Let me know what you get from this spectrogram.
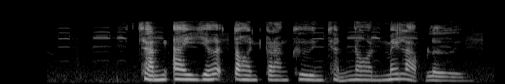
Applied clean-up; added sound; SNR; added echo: none; Bird; 20 dB; none.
